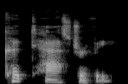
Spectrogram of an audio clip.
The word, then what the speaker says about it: catastrophe: last sound is feet stress is on the second and fourth syllable catastrophe catastrophe the train crashed it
